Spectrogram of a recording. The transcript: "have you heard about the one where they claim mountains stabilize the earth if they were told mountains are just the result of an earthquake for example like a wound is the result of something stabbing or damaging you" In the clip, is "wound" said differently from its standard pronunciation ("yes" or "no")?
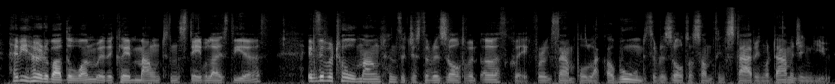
no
